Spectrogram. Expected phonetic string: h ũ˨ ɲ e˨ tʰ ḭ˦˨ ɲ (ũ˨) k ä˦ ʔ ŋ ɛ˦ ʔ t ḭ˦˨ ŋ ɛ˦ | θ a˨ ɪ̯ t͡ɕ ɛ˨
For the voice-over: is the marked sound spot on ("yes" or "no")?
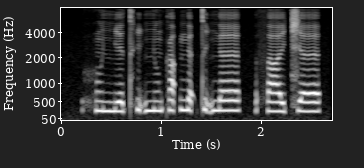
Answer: yes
